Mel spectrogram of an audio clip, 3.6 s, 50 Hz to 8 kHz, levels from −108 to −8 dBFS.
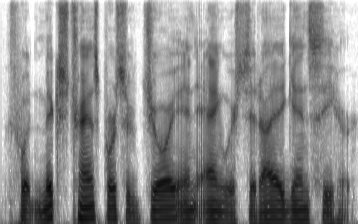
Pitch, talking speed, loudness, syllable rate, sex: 90 Hz, 215 wpm, -20 LUFS, 4.9 syllables/s, male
